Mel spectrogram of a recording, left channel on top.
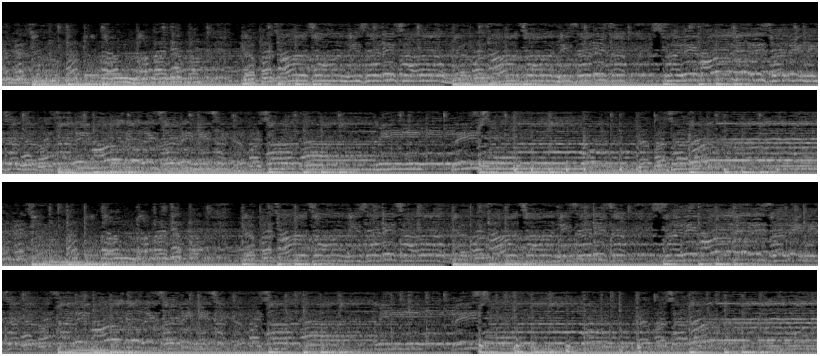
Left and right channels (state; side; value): normal; both; correlation 0.64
